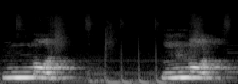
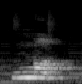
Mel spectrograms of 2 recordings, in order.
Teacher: you don't say a T very strong and you make it quite short because of the dot.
